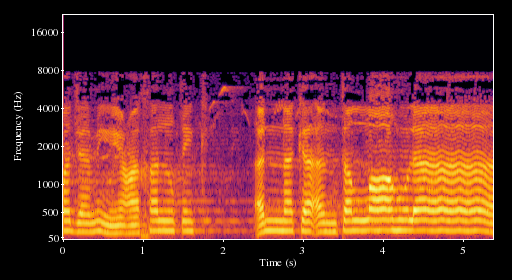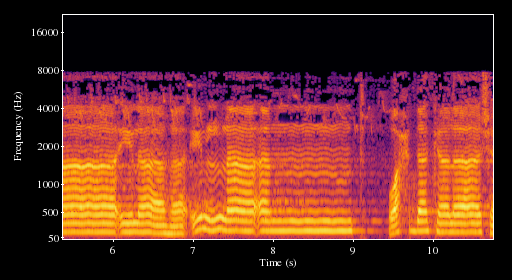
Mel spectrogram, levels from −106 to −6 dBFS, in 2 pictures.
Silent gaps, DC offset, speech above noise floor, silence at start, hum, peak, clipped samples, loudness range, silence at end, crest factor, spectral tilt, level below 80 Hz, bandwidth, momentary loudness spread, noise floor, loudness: none; under 0.1%; 21 dB; 0 s; none; -2 dBFS; under 0.1%; 4 LU; 0 s; 14 dB; -4.5 dB/octave; -52 dBFS; 8 kHz; 9 LU; -35 dBFS; -15 LUFS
